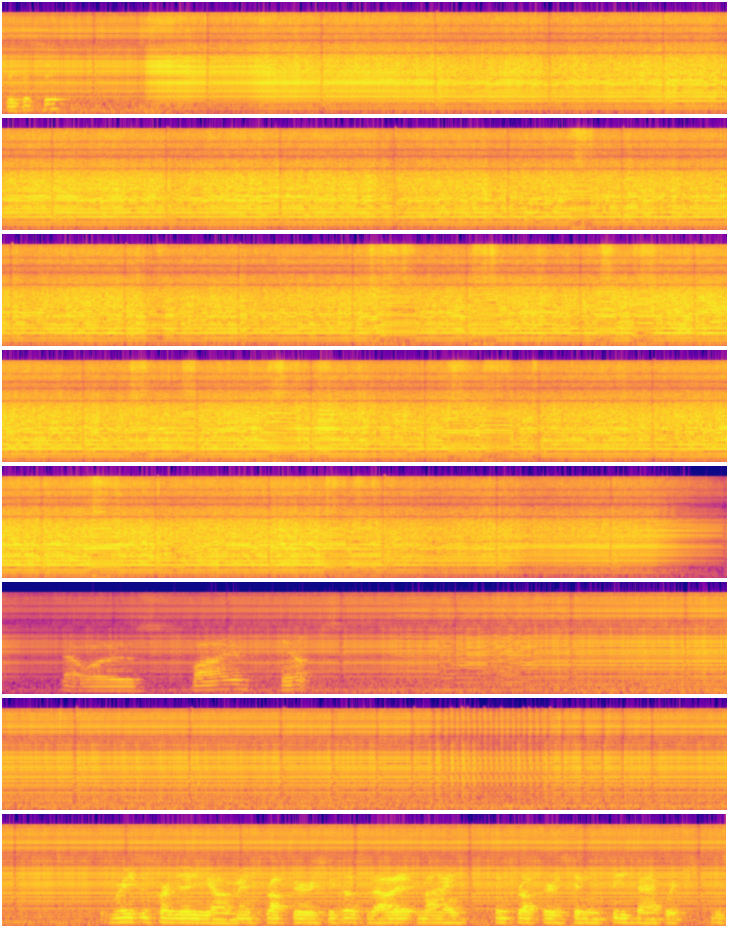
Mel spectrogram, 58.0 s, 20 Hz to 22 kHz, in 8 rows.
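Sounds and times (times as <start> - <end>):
sparks crackling: 0.0 - 36.2, 36.8 - 57.9
tesla coil buzzing: 0.0 - 57.9.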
